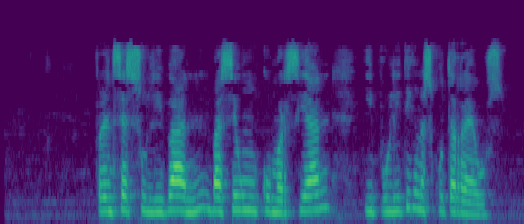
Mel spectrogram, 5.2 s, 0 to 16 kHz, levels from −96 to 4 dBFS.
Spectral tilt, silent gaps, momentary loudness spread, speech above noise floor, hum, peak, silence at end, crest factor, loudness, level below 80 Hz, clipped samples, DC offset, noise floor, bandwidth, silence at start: -4 dB/octave; none; 16 LU; 41 dB; none; -14 dBFS; 0.25 s; 18 dB; -31 LUFS; -74 dBFS; under 0.1%; under 0.1%; -72 dBFS; 8 kHz; 1 s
